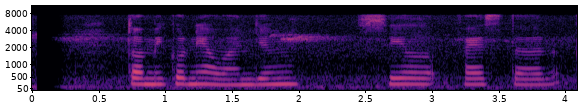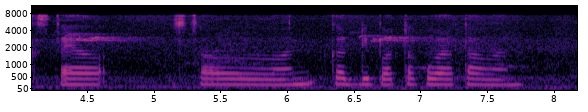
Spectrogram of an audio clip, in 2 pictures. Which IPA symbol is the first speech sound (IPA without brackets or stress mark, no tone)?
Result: t̪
